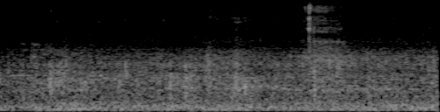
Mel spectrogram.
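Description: Outdoor ambience with a steady low wind rumble on the microphone and a faint click about three seconds in.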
